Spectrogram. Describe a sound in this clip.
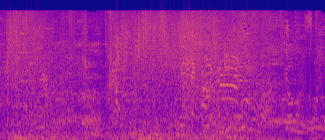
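Game spell effects crackle and burst in quick succession.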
